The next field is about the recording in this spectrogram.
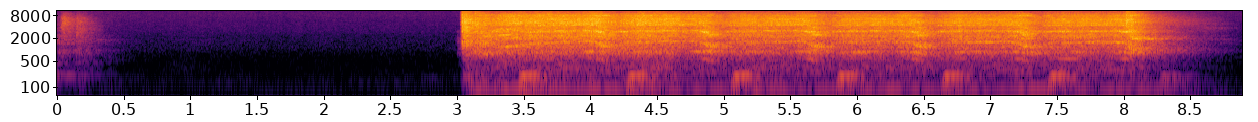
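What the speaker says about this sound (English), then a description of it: "Let's give it a crank and hopefully I won't wake up the neighbors." A Honda H22 engine cranks over for a compression test on a balcony, starter whirring with a regular pulsing beat for about five seconds after a silent pause, then stopping; close and loud.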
